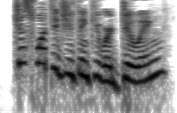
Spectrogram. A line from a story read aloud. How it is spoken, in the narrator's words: I yelled at him, raising my voice over the passing cars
